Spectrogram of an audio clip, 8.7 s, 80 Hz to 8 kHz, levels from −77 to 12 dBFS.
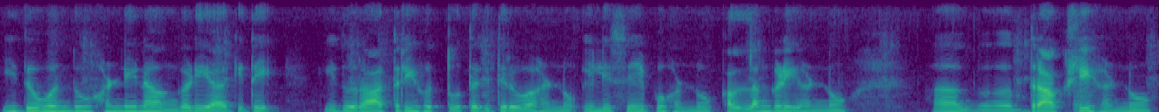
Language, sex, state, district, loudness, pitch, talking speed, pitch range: Kannada, female, Karnataka, Mysore, -23 LUFS, 165 Hz, 115 wpm, 155-175 Hz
